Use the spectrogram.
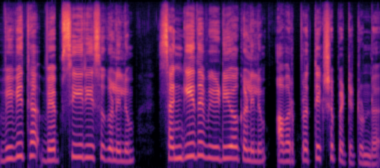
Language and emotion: Malayalam, neutral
